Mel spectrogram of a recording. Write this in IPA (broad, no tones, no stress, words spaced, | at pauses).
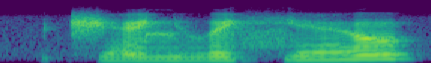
t͡ʃɛ̤ɪ̯lʲṳɪ̯ sʲɛ̤ʊ̯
